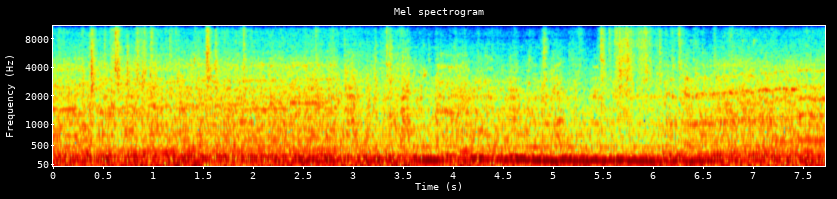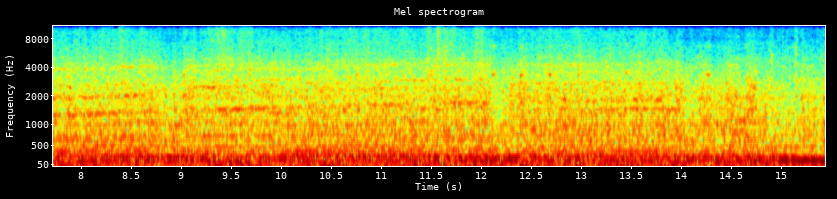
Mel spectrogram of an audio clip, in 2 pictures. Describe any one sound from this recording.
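A rally car engine roars loudly, rising and falling as the car accelerates and shifts gears.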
